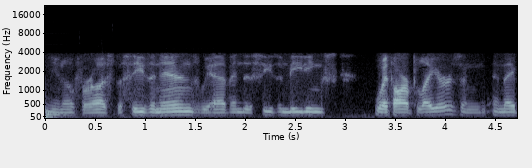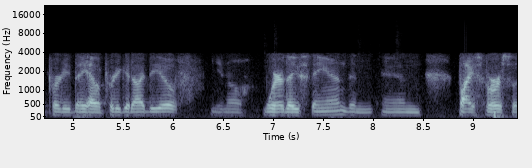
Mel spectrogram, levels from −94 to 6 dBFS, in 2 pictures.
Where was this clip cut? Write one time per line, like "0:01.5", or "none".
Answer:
none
